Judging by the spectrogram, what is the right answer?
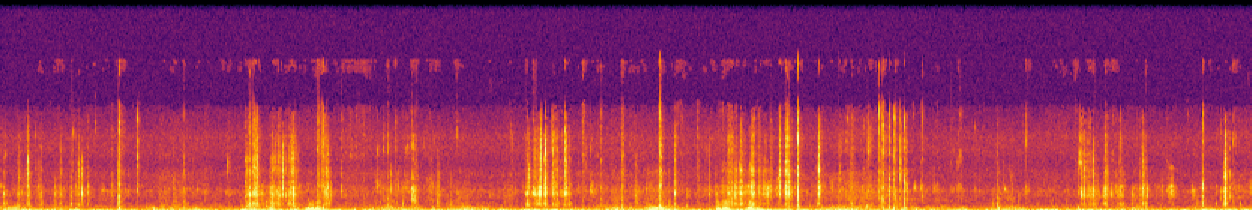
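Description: Faint crackling and rustling in short clusters a few seconds apart as a calico cat works at a cardboard box of loose dark granules, over a low steady rumble.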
